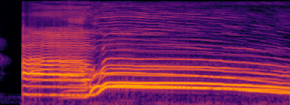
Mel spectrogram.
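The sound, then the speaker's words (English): People in a sound booth howl like werewolves in one loud, sustained cry that starts low, sweeps upward in pitch, and then holds steady on a long, wavering note. “And then we howl.”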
